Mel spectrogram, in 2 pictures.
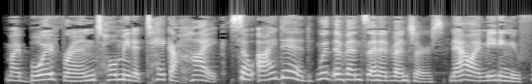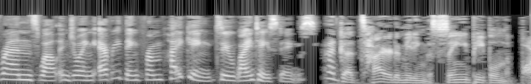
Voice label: radio commercials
